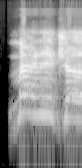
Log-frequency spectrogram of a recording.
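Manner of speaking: high, loud yell; screaming for the manager. Retold or imitated. Customer yelling it over and over, screaming. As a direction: bellow it as a repeated demand. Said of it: "Like this, five, six, seven times".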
